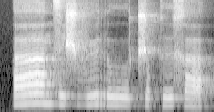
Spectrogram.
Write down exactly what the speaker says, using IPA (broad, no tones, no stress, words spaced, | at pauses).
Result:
ɐːnziʃ vʉruː t͡ʃokɨxɐ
